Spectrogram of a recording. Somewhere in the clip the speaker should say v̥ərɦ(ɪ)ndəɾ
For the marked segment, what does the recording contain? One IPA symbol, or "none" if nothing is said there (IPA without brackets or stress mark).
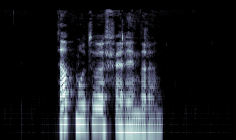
ɪ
